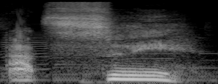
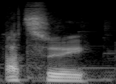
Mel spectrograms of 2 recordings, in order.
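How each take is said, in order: First: The word is said with exaggerated, stretched emphasis. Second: The word is said plainly, without extra emphasis. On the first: It is really hot. "It's atsui" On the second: It is just hot. "It's not just atsui"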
